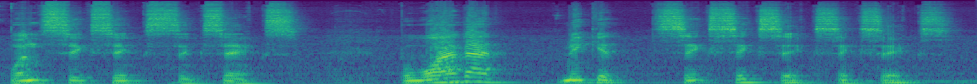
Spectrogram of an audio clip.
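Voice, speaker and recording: With big pitch swings in his mid-range voice and a slow pace, a man live-streams a chess simul against a noisy background. He announces moves and thinks aloud, chatting offhandedly with viewers and sprinkling in wry jokes and wordplay.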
